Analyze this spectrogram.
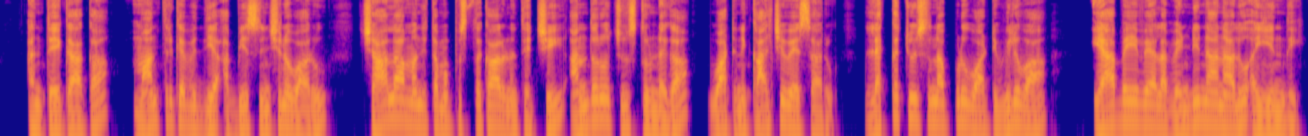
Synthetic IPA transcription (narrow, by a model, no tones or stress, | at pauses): ɐnt̪eːkaːkɐ | maːnt̪ɾikɐʋid̪jɐʔɐbʱjɐsiɲt͡ʃinɐʋaːɾu | t͡ʃaːlaːmɐnd̪it̪ɐmɐpust̪ɐkaːlɐnut̪e̞t͡ʃːiɐnd̪ɐɾoːt͡ʃuːst̪uɳɖɐɡaː | ʋaːʈinikaːlt͡ʃiʋɛːʃaːɾu | lɛkːɐt͡ʃuːsinɐpːuɽuʋaːʈiʋiluʋɐ | jaːbʱɐjʋɛːlɐʋe̞ɳɖinaːnaːluʔɐjːind̪i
